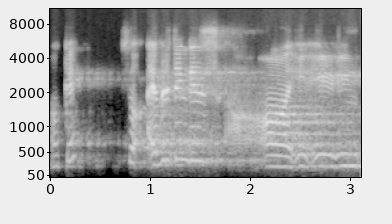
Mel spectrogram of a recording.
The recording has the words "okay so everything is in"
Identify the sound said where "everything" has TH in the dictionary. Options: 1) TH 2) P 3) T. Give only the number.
3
